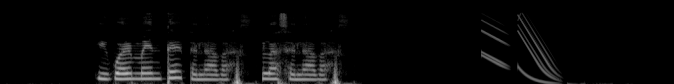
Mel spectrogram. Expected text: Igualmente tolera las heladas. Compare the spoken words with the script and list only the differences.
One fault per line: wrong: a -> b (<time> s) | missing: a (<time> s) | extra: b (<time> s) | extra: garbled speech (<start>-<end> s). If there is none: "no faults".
wrong: tolera -> heladas (1.9 s)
